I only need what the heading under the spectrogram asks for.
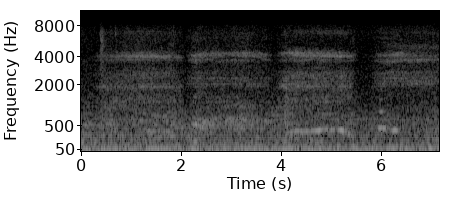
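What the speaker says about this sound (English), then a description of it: "just a hissing sound from your mouth and from your throat" Steady, breathy Ujjayi breath hissing from a constricted throat, drawn out in slow inhales and exhales with no talking.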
